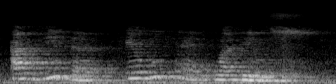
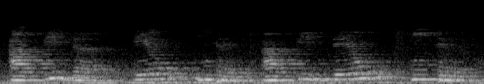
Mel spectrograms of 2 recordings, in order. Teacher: Eu não juntei, eu não aproximei, eu fiz o A de vida sumir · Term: elisão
